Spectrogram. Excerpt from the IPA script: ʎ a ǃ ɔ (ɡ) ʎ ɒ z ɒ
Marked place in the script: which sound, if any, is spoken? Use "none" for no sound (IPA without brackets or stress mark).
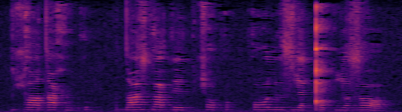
k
